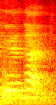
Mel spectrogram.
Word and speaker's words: वीरेंद्र: हाँ, उसका नाम वीरेंद्र तो वीरेंद्र नहीं वीरेंद्र। तो that is called MDI, mother tongue influence.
